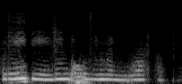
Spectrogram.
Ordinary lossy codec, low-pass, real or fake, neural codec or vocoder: AAC, 32 kbps; 19.8 kHz; fake; codec, 44.1 kHz, 0.9 kbps, DAC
